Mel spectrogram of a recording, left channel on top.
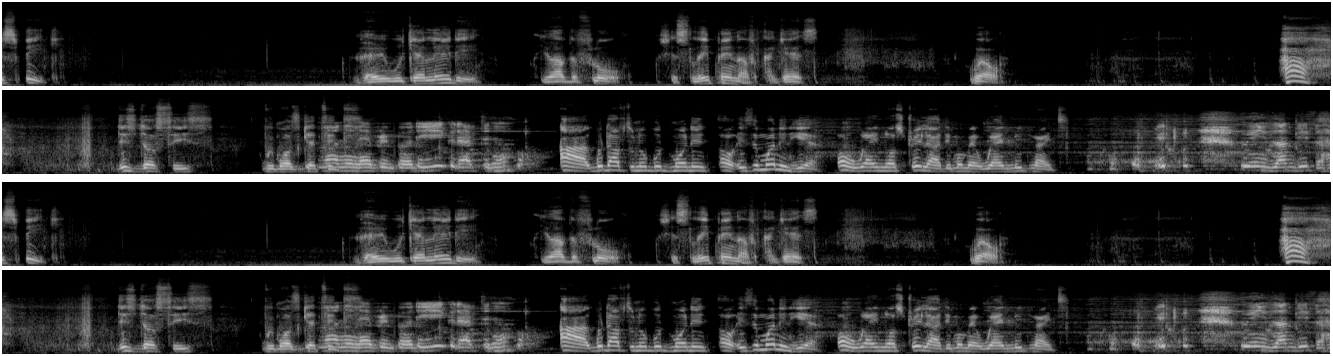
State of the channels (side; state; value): both; identical; correlation 1.00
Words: speak? Very wicked lady. You have the floor. She's sleeping, I guess. Well. This justice, we must get Good morning, everybody. Good afternoon. Good afternoon, good morning. Oh, is the morning here? Oh, we're in Australia at the moment. We're in midnight. We're in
